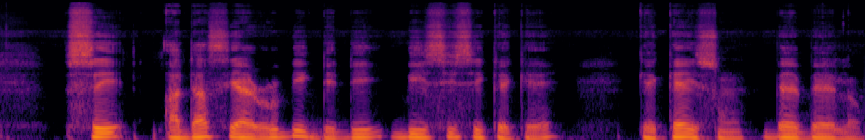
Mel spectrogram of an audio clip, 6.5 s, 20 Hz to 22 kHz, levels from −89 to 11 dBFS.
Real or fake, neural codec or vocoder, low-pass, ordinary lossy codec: fake; vocoder, 44.1 kHz, 128 mel bands, Pupu-Vocoder; 19.8 kHz; none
